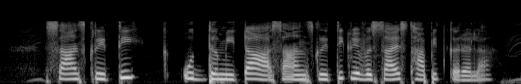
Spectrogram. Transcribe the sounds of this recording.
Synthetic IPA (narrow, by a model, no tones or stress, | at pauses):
sãnskɾit̪ikud̪ʱːəmit̪asã̰nskɾit̪ikʋjəʋəsajst̪ʰapit̪kəɾla̰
